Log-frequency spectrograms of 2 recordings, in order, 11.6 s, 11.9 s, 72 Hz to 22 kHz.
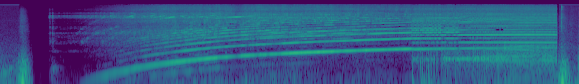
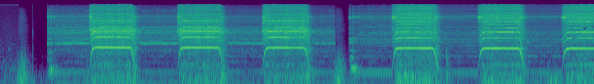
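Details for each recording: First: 6-inch drone prop test, EMAX Avan LR 6x3.8x2 prop: a steady tone climbs as the motor spins up, then turns rough and buzzy at high RPM and thrust. The prop is not stiff enough and flutters, cutting efficiency and adding noise. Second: 6-inch quadcopter propellers, HQ 6x4.5x3 versus Azure Power 6145, spinning in six short bursts of steady high buzzing whine. Normal propeller noise: the Azure sounds more whooshing, while the HQ gives a harder, carrying buzzsaw sound.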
